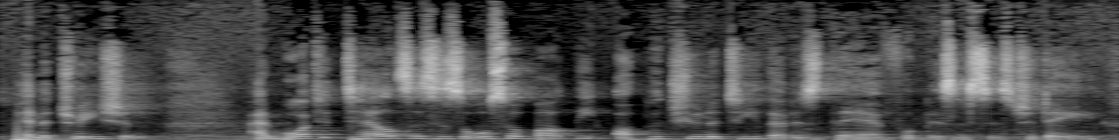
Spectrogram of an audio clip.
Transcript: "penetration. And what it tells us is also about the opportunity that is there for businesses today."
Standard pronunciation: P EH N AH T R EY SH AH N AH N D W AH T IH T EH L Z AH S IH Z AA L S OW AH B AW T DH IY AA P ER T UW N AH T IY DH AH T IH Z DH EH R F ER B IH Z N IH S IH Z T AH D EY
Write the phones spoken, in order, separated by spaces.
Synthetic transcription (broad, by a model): P EH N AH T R EY SH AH N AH N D W AH T IH T EH L Z AH S IH Z AA L S OW AH B AW T DH IY AA P ER T UW N AH T IY DH AH T IH Z DH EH R F ER B IH Z N IH S IH Z T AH D EY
